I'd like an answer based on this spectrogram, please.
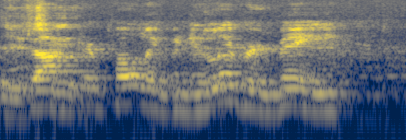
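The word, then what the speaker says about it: Pollock: I said you Dr poock delivered me poock p o l l o c k poock poock yeah poock way they pronounce it poock I'll tell you you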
